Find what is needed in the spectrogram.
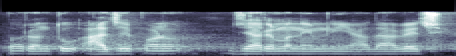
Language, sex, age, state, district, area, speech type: Gujarati, male, 18-30, Gujarat, Surat, rural, spontaneous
